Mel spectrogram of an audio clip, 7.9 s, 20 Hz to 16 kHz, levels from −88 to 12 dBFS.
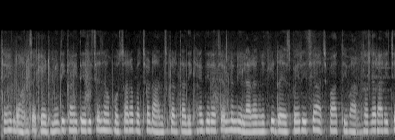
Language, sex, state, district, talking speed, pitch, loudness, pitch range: Rajasthani, female, Rajasthan, Churu, 235 wpm, 195 Hz, -18 LUFS, 185-200 Hz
